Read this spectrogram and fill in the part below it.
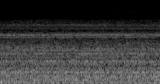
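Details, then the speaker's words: Air conditioner fan motor, just brought in and only recently started making noise: steady harsh rushing whir with a faint rough rumble underneath; owner suspects another case of bad motor bearings. "So I guess it's another one with bad bearings."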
